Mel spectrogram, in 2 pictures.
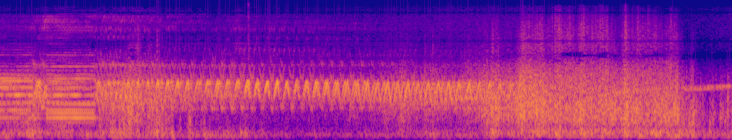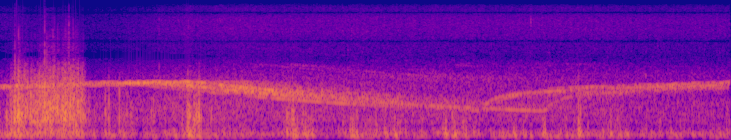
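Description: Emergency vehicle siren sounding a fast yelp for the first few seconds, then switching to a slow wail that rises, falls gradually and begins to rise again near the end.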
